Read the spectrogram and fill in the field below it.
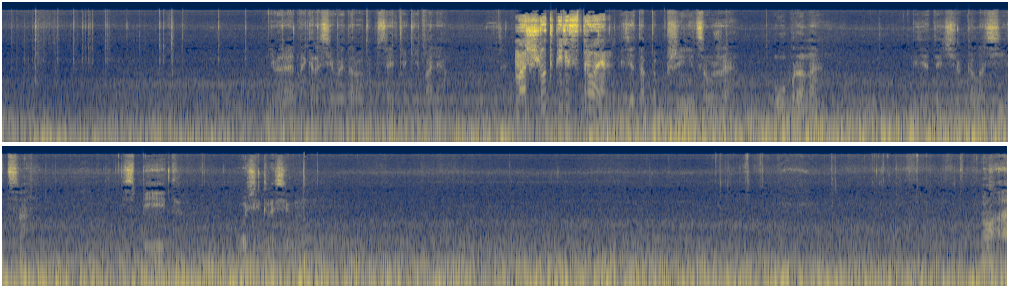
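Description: A car engine hums steadily.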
